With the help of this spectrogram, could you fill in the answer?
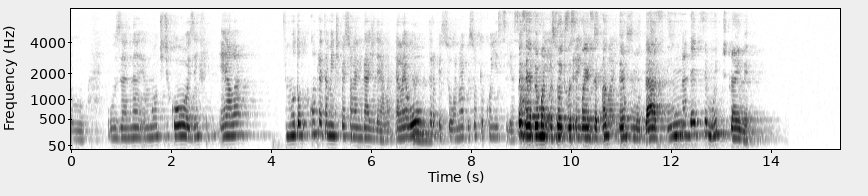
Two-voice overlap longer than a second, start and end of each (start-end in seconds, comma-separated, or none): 8.9-11.3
